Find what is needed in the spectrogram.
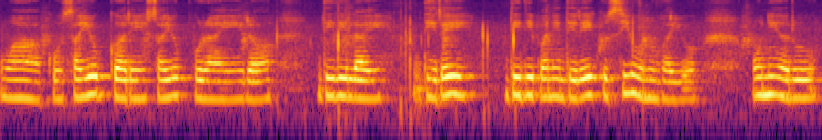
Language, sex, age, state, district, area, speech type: Nepali, female, 45-60, West Bengal, Jalpaiguri, rural, spontaneous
